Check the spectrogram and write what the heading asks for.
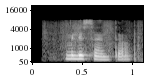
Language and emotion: Russian, neutral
